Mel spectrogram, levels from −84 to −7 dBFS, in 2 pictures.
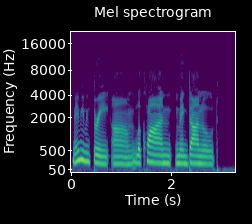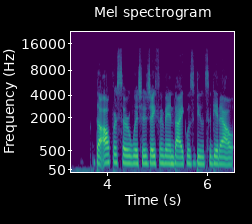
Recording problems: none

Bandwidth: 14.5 kHz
